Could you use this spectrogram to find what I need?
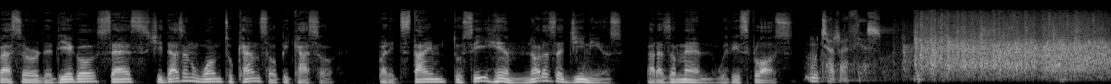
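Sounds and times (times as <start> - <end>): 
speech: 0.0 - 9.3
audience applause: 9.0 - 11.1.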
